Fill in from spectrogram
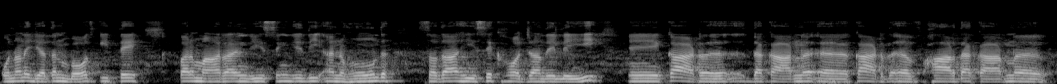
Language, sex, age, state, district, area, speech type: Punjabi, male, 30-45, Punjab, Barnala, rural, spontaneous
